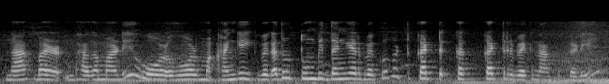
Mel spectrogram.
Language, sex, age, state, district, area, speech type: Kannada, female, 45-60, Karnataka, Bidar, urban, spontaneous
